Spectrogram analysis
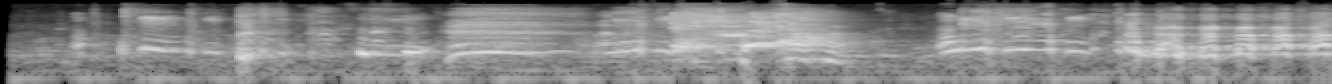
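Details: A mother coughs while getting ready to feed her baby, and the baby laughs in response; adult cough.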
